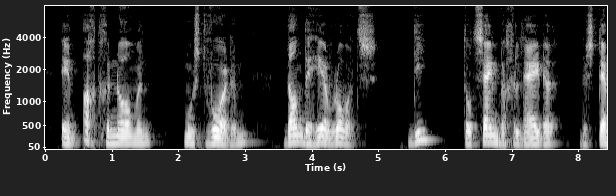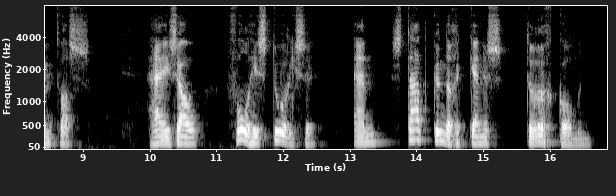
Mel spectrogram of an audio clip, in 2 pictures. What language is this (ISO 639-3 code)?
nld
